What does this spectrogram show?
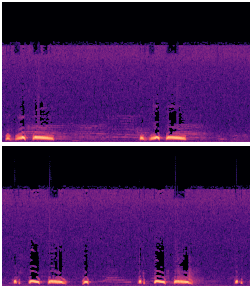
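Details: Cooing spotted dove decoy calling wild doves, 'giọng son' voice: several phrases of short clipped notes leading into a longer low hoot, each phrase separated by gaps of one to two seconds.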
